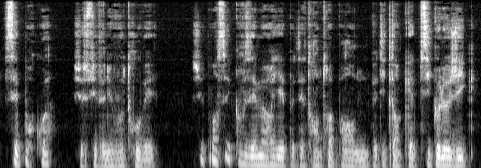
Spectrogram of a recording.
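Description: Reading an audiobook, a man plays a gruff, boastful police commissioner getting on in years, speaking loudly and emphatically with sardonic bite. His lowish, dark voice moves a little fast.

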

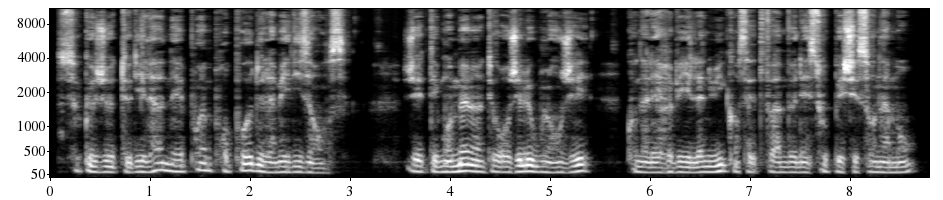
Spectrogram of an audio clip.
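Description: A man's voice: lowish voice, steady tone, moderate pace, mellow, slightly rough. A man reading the lines of a frail, pious old grandfather who tenderly pleads with his granddaughter. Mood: earnest. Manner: earnest, tender entreaty.

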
